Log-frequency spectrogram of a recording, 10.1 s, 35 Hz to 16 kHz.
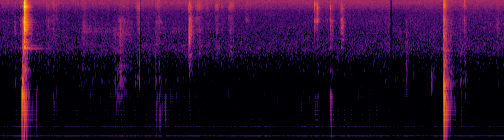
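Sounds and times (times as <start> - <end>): object knocked down on desk: 8.8 - 9.1.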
